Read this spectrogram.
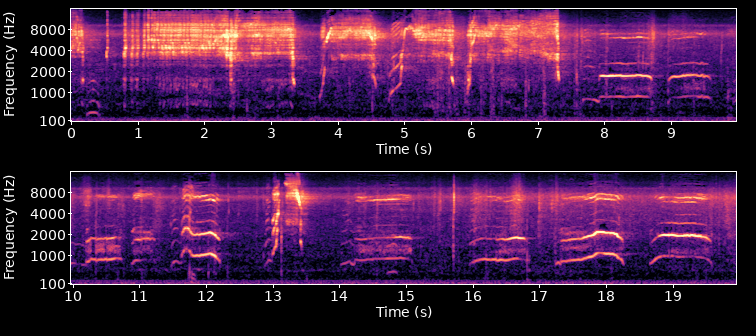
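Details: Young monkey Jinx in the Angkor Archaeological Area near Siem Reap, Cambodia, crying and shouting near a stone while her mother weans her; repeated arched whining squeals, some rising, in bursts every second or two over a steady low hum.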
